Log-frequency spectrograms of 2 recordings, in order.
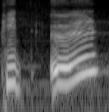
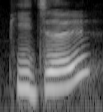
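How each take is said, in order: First: The final consonant keeps its standalone sound. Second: The final consonant changes its sound before 을. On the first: The speaker calls it wrong. "rather than" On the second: The speaker calls it right.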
